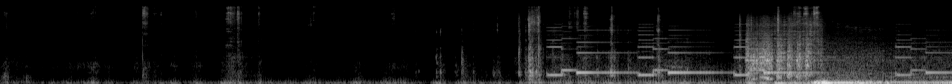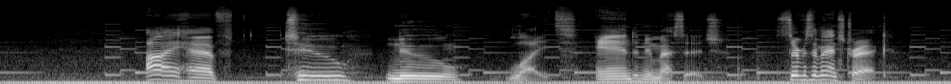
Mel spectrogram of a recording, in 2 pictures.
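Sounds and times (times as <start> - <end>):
car engine starting and idling: 5.5 - 19.0
tinkling melody tones: 10.6 - 19.0.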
